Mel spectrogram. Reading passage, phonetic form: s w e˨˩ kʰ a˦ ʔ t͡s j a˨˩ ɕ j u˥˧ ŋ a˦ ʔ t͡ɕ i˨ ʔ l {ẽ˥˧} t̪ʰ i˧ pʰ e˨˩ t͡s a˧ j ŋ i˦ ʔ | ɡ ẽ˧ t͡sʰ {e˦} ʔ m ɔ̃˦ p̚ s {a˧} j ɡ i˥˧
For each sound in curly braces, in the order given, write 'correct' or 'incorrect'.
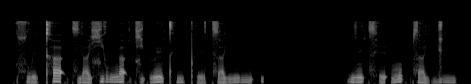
correct, incorrect, incorrect

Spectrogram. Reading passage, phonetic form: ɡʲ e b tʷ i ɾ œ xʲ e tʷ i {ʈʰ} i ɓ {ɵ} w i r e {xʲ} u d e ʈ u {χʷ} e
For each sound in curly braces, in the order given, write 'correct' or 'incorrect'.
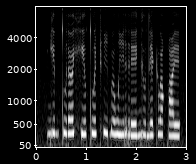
correct, correct, incorrect, incorrect

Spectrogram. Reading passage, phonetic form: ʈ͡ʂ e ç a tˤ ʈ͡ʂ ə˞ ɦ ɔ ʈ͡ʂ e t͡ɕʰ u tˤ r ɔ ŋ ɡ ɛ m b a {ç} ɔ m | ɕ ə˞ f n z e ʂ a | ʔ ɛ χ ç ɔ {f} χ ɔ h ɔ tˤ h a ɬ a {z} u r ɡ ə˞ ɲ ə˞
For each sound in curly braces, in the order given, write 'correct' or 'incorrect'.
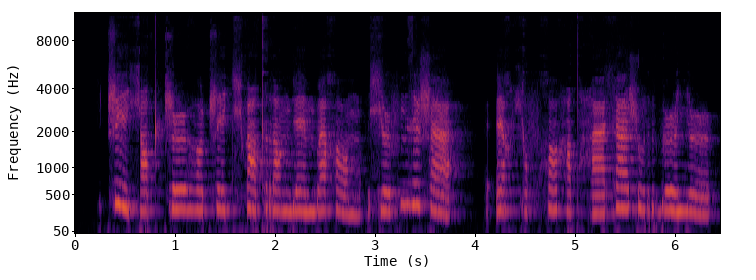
incorrect, correct, incorrect

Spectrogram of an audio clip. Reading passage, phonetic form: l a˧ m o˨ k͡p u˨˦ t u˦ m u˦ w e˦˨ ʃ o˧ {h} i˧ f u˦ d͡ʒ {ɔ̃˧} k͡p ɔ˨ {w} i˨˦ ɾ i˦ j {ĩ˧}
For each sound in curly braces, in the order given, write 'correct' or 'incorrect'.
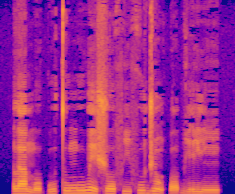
incorrect, incorrect, incorrect, correct

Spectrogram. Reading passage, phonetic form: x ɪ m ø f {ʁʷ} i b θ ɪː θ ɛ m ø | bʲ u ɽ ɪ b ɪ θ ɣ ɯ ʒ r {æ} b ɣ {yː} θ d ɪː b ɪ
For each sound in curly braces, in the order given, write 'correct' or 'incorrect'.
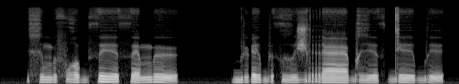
correct, incorrect, incorrect

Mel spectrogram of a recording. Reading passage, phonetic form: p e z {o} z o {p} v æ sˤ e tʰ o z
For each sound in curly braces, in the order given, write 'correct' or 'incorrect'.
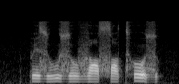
incorrect, incorrect

